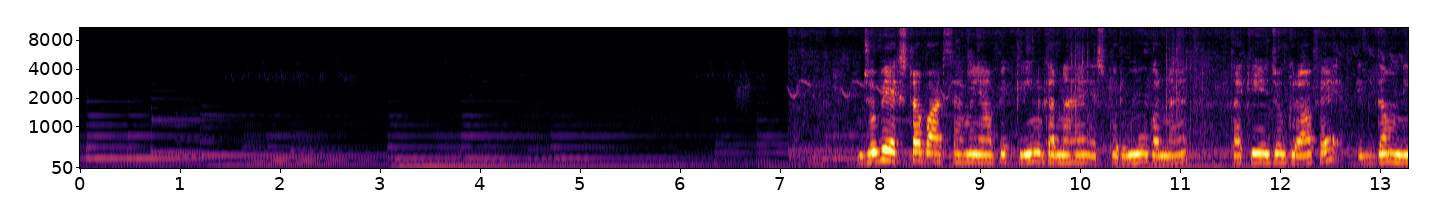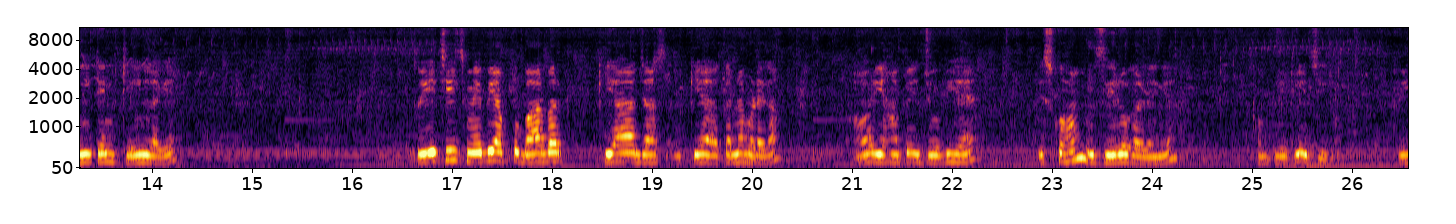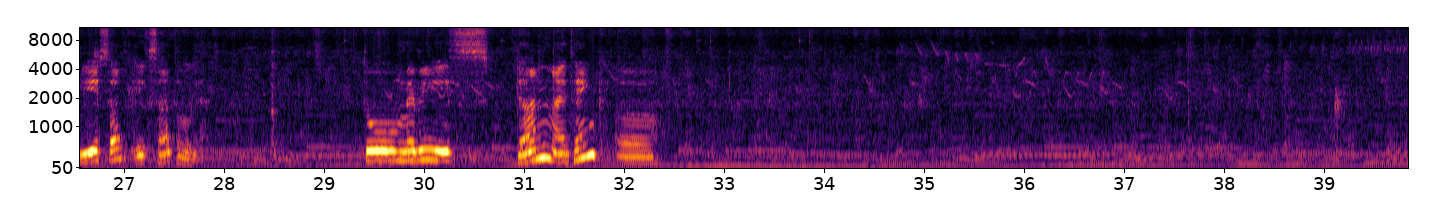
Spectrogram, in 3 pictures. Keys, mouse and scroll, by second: 0.3 ctrl+z, 0.6 drag, 2.9 alt+scroll up 2, 2.9 alt+middle click, 3.1 click, 3.5 scroll down 1, 3.9 click, 4.2 alt+middle click, 4.3 alt+scroll up 1, 4.4 alt+middle click, 4.5 alt+scroll down 1, 4.6 alt+middle click, 4.7 alt+click, 5.1 f, 5.3 scroll down 1, 5.4 click, 5.5 scroll up 1, 5.7 alt+click, 6.2-6.7 alt+scroll down 2, 6.5 f, 6.8 click, 8.6-9.2 scroll down 1, 11.6-12.2 click, 15.0-15.8 scroll down 1, 15.8 click, 16.5-16.8 alt+scroll up 1, 16.8 alt+middle click, 18.0 alt+scroll up 1, 18.8 alt+middle click, 19.8 alt+scroll down 1, 20.2 alt+middle click, 20.7 alt+scroll up 1, 20.9 click, 21.2-21.8 alt+scroll up 1, 22.5 alt+click, 22.8 alt+scroll up 1, 23.0 alt+middle click, 23.4-23.8 alt+scroll down 1, 24.0-25.2 drag, 27.4 0, 27.8 Return, 28.4 click, 28.7 scroll up 1, 29.1 alt+middle click, 29.9 alt+scroll up 1, 30.7 alt+scroll down 1, 30.7 alt+middle click, 31.7 click, 33.7-34.2 scroll down 2, 34.2 alt+middle click, 34.6-35.2 alt+scroll down 1, 35.2 alt+click.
